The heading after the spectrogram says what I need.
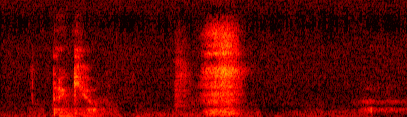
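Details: Sneezes, some stifled, some half-stifled and some not stifled: one partly stifled sneeze and one fuller burst in a quiet room.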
